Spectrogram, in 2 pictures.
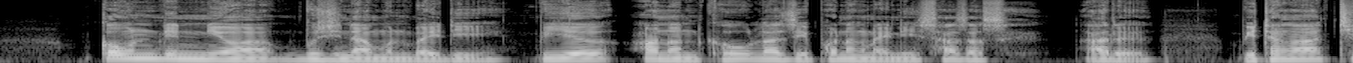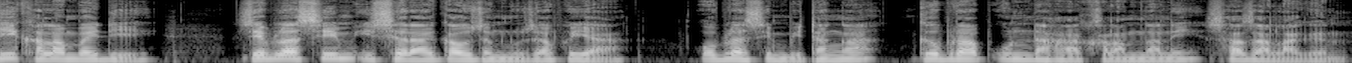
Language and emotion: Bodo, neutral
